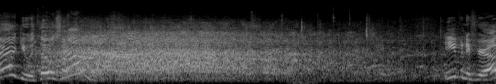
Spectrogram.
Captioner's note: laughing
